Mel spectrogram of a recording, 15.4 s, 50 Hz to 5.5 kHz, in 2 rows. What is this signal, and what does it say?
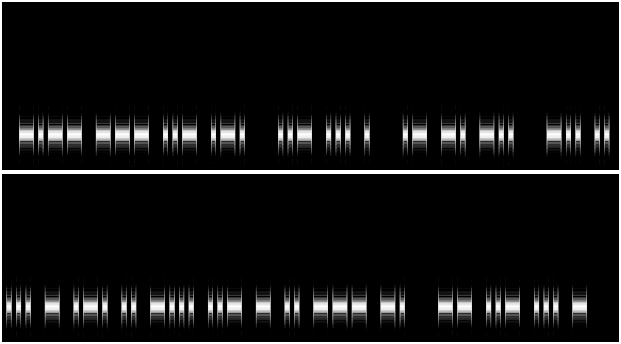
Morse code, heard as a keyed tone, about 20 wpm, 600 Hz. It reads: YOUR USE AND DISTRIBUTION MUST
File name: cw-books / winnie-the-pooh / winnie-20wpm-page-0115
